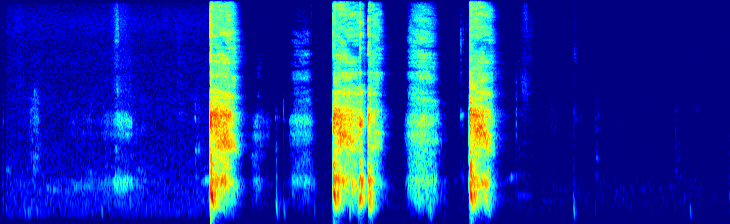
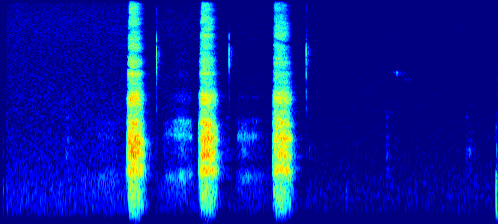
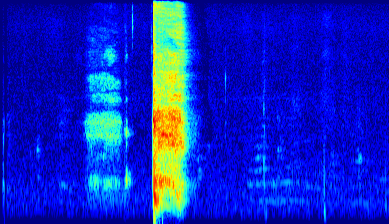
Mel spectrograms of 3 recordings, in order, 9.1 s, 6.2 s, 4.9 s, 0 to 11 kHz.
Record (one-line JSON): {"three_cough_length": "9.1 s", "three_cough_amplitude": 29204, "three_cough_signal_mean_std_ratio": 0.26, "exhalation_length": "6.2 s", "exhalation_amplitude": 10897, "exhalation_signal_mean_std_ratio": 0.24, "cough_length": "4.9 s", "cough_amplitude": 29204, "cough_signal_mean_std_ratio": 0.22, "survey_phase": "beta (2021-08-13 to 2022-03-07)", "age": "45-64", "gender": "Male", "wearing_mask": "No", "symptom_runny_or_blocked_nose": true, "symptom_fatigue": true, "symptom_headache": true, "symptom_change_to_sense_of_smell_or_taste": true, "symptom_onset": "5 days", "smoker_status": "Never smoked", "respiratory_condition_asthma": false, "respiratory_condition_other": false, "recruitment_source": "Test and Trace", "submission_delay": "2 days", "covid_test_result": "Positive", "covid_test_method": "RT-qPCR", "covid_ct_value": 15.7, "covid_ct_gene": "ORF1ab gene", "covid_ct_mean": 15.9, "covid_viral_load": "5900000 copies/ml", "covid_viral_load_category": "High viral load (>1M copies/ml)"}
